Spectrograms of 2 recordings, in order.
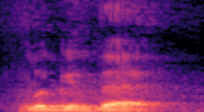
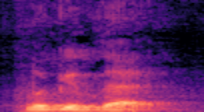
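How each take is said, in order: The two takes are said the same way.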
